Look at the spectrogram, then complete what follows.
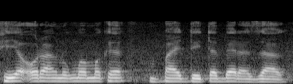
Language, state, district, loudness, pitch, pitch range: Kokborok, Tripura, West Tripura, -14 LUFS, 145 Hz, 135-150 Hz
